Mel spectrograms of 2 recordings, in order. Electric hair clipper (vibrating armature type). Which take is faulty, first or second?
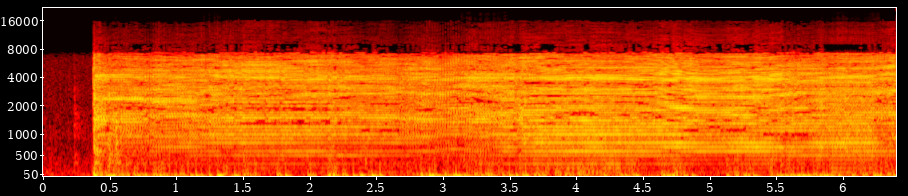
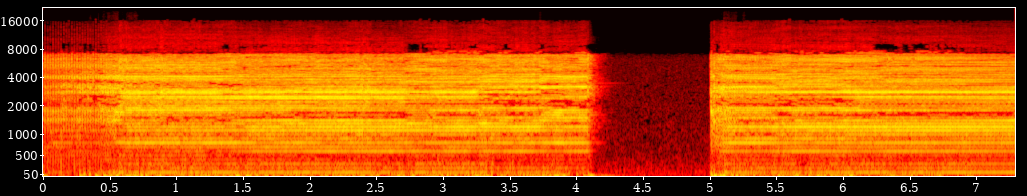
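first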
